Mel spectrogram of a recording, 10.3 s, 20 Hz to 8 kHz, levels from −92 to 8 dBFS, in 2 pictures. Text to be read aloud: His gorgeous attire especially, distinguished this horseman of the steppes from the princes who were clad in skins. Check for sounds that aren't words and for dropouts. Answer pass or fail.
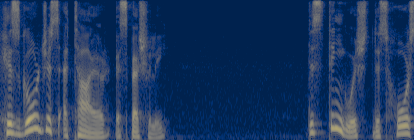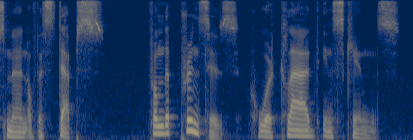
pass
